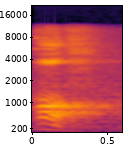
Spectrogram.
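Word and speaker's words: ق: Untuk contoh yang ketiga ya, saya akan menunjukkan bacaan huruf qaf. Ya, huruf qaf. Baik. Makhraj huruf qaf ialah pangkal daun lidah diangkat ke langit-langit lembut dan menekan pada anak tekak.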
